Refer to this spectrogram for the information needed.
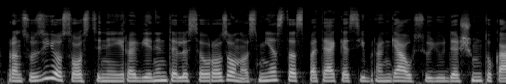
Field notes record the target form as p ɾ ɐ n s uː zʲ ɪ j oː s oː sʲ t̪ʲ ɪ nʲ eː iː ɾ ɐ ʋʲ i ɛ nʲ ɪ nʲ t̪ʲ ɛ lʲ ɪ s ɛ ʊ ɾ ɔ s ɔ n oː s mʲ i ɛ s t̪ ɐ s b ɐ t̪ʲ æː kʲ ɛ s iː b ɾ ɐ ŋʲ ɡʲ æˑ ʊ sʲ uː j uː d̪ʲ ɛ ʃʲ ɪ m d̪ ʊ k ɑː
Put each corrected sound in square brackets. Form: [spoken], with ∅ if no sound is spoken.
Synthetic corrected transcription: p ɾ ɐ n s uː zʲ ɪ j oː s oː sʲ t̪ʲ ɪ nʲ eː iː ɾ ɐ ʋʲ i ɛ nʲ ɪ nʲ t̪ʲ ɛ lʲ ɪ s ɛ ʊ ɾ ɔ [z] ɔ n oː s mʲ i ɛ s t̪ ɐ s [p] ɐ t̪ʲ æː kʲ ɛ s iː b ɾ ɐ ŋʲ ɡʲ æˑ ʊ sʲ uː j uː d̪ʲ ɛ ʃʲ ɪ m [t̪] ʊ k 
